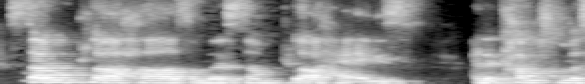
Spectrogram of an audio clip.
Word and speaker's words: Plahay: Oh, it's Plahay, but there are different Plahay. pronunciations. It's Beautiful. an Indian name, so some people Yeah. call it Plaha. It used to be without the Y, and then I think the British added the Y.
